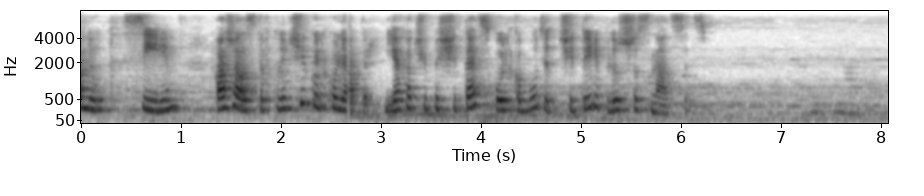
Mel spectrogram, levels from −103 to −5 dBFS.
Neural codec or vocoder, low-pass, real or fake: none; 7.2 kHz; real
